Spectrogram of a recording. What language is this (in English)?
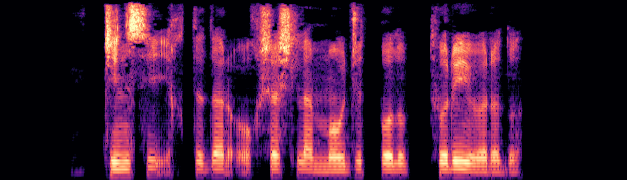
Uyghur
